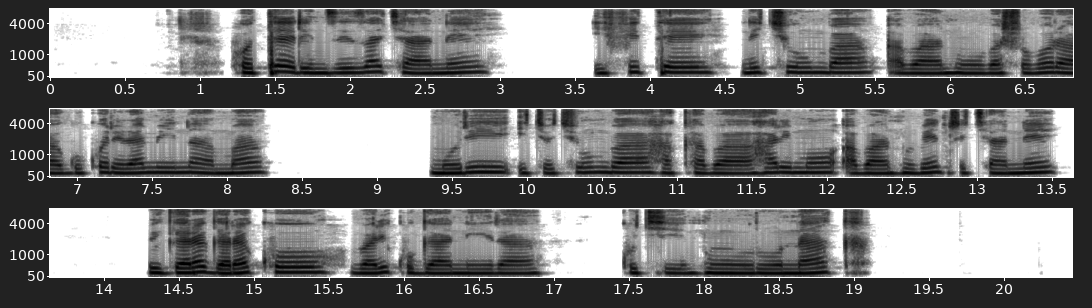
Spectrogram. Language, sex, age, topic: Kinyarwanda, female, 25-35, finance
